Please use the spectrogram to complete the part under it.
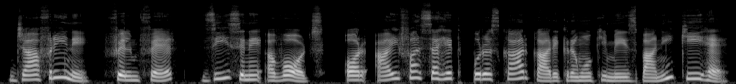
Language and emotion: Hindi, neutral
